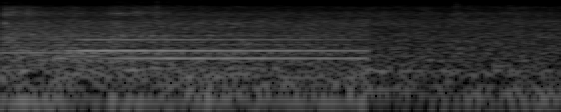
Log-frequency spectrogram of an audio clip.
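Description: Bells chiming, their steady ringing tones over a low street rumble, cutting off abruptly about one and a half seconds in.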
